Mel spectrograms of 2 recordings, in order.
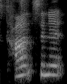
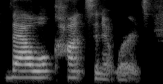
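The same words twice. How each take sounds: First: Consonant lifted high and stressed; teaching emphasis. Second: Said in the usual way. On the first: Shown as a demonstration. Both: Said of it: "those are called C V C words".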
